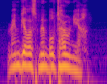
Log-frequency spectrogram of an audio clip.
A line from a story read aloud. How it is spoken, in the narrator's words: he gasped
